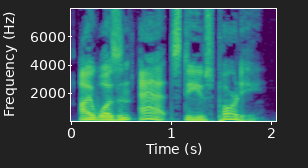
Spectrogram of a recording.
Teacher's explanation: Notice that the emphasis here is on at. Although prepositions normally have weak stress, in this case, at means there.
